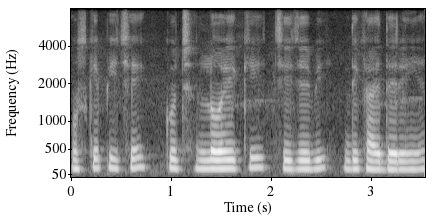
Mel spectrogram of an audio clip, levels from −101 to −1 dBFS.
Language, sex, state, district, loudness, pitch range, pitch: Hindi, male, Uttar Pradesh, Shamli, -16 LUFS, 150-165 Hz, 155 Hz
